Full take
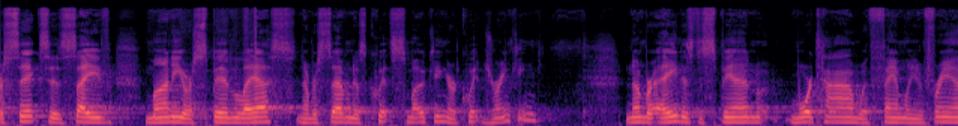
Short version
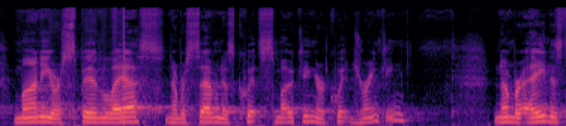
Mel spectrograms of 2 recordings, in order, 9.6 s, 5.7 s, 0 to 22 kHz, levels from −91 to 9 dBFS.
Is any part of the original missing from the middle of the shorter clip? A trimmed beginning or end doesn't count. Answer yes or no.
no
